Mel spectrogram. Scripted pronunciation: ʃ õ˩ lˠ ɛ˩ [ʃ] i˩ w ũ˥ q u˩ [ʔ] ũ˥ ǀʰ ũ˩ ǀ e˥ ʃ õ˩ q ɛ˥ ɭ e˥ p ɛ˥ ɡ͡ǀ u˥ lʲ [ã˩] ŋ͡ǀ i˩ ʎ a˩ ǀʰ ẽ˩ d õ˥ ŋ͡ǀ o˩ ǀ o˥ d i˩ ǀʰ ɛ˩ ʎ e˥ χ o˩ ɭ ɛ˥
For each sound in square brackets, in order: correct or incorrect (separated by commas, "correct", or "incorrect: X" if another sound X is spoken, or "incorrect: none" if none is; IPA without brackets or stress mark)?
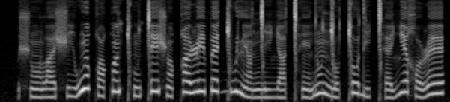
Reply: correct, incorrect: q, correct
